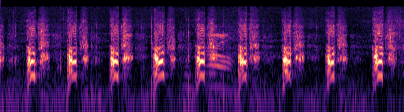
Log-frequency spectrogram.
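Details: German Shepherd bitch, trained for IPO, working in protection training; deep, punchy barks evenly spaced about twice per second, with a brief higher whine partway through.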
